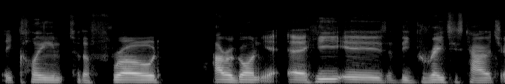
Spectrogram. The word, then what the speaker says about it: Aragorn: film you know um aragon that's how you pronounce his name who has a claim to the throat aragorn he is the greatest character in this film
